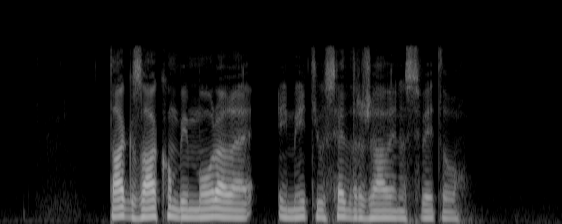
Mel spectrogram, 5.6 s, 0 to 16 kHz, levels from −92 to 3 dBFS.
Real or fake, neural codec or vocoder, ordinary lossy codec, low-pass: real; none; none; 7.2 kHz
